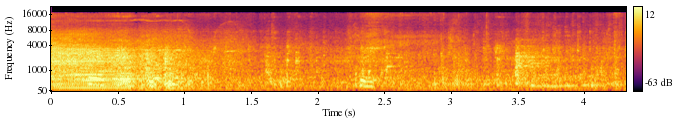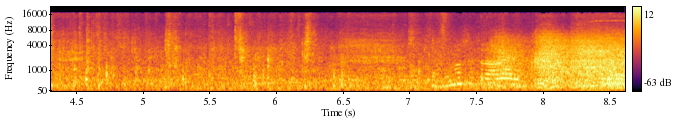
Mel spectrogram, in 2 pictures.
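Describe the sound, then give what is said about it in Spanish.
A tram rolls past, a steady rumbling clatter of wheels on rails with a brief tonal whine at the start, while people talk indistinctly beneath the noise. “Salimos otra vez al tranvía.”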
